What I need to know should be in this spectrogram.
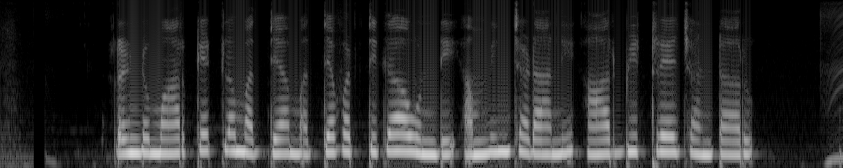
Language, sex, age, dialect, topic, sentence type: Telugu, female, 18-24, Southern, banking, statement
